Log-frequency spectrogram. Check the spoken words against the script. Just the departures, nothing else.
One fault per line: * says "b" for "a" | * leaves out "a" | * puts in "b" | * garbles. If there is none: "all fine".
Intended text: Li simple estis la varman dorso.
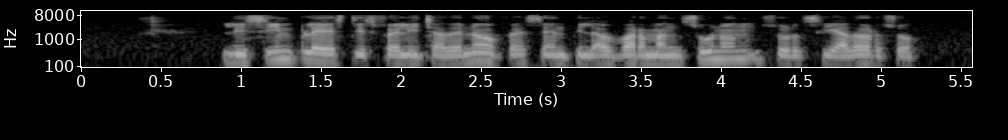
* puts in "feliĉa denove senti"
* puts in "sunon sur sia"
